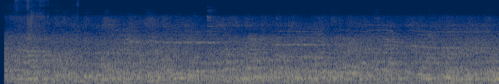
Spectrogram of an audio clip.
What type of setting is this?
crowded indoor space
